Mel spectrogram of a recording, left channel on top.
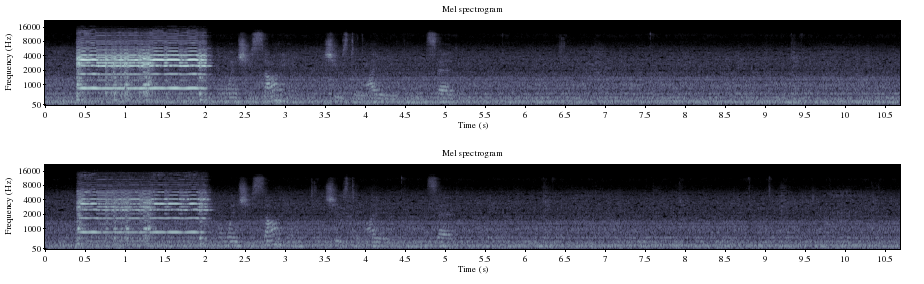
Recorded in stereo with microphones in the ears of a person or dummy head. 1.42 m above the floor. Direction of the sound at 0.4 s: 45° left (ahead or behind).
